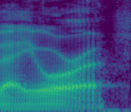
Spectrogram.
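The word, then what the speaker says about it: Eora: which is a place within the world of aora aora is where pillars of Eternity is set that's spelled e-o-r-a um and yes steadfire is is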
